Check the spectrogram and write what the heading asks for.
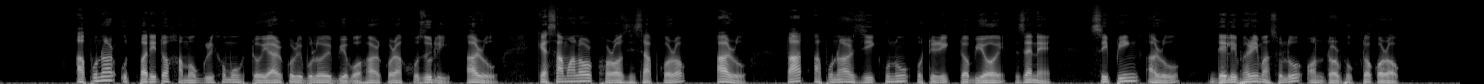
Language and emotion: Assamese, neutral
